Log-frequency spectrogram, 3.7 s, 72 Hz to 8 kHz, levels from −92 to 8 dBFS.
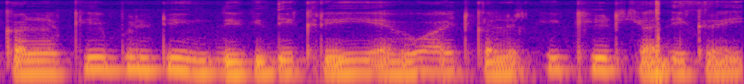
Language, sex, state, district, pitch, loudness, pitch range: Hindi, male, Himachal Pradesh, Shimla, 140 Hz, -21 LUFS, 125-155 Hz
